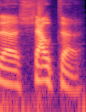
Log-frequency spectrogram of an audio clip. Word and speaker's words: Shota: Also, I think it's Shauta. Shauta. Or Shota. It's Shota, because that's how it's pronounced in the show.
